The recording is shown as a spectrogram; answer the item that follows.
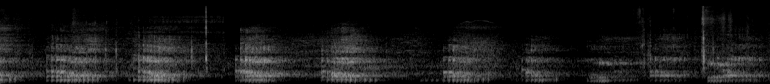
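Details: Fallow deer (Dama dama) recorded in the context of its reproductive strategies: deep, hoarse, harmonic calls repeated about once a second in a steady series of roughly nine pulses, with faint clicks in the background.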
